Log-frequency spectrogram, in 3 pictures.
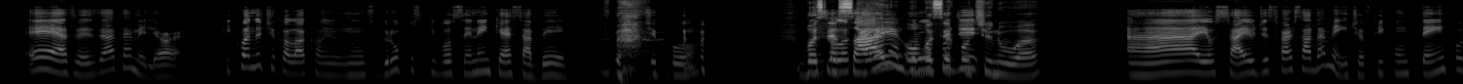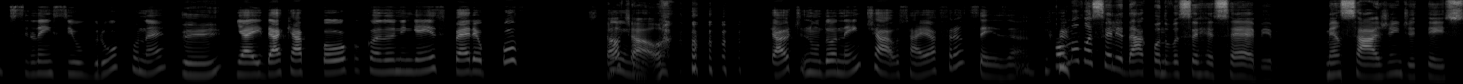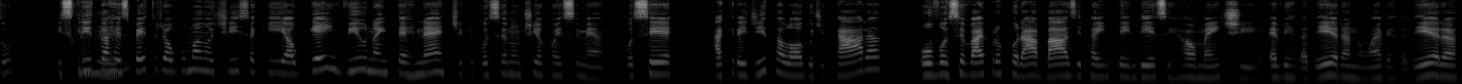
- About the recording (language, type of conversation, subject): Portuguese, podcast, Prefere conversar cara a cara ou por mensagem?
- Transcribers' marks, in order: laugh; laugh; chuckle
